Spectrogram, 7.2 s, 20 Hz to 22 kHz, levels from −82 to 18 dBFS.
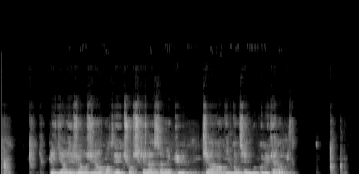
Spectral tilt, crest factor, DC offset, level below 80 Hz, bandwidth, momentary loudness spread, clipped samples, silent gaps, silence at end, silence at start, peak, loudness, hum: -5 dB/octave; 12 dB; under 0.1%; -42 dBFS; 9.4 kHz; 16 LU; under 0.1%; 6.13-6.22 s; 0.25 s; 0 s; 0 dBFS; -12 LUFS; none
